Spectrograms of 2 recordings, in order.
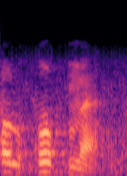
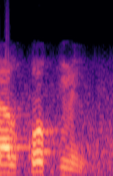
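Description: First: The word ends with a short a vowel. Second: The word ends with a short i vowel. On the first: The word is the object of the verb. "في المثال الثاني جاءت منصوبة على آخرها فتحة" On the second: The word follows a preposition. "في المثال الثالث جاءت مجرورة وعلى آخرها كسرة"

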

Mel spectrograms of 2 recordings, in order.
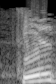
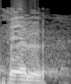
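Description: First: The vowel is pronounced like i. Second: The vowel is pronounced like e. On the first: The speaker calls it right. "fil pakai i" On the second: The speaker calls it wrong. "bukan fil"

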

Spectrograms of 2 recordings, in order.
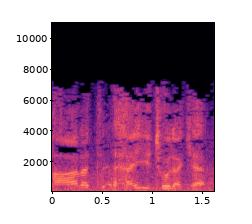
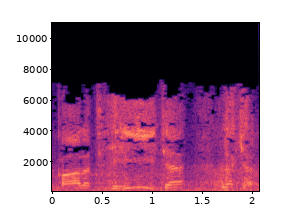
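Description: First: The word begins with hay and ends in tu. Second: The word begins with hi and ends in ta. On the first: "بفتح الهاء وبعدها ياء ساكنة مع ضم التاء" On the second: "بكسر الهاء مع فتح التاء مع سكون الياء"

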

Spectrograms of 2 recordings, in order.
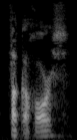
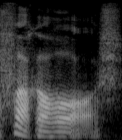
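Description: First: It is said in the speaker's normal voice. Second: It is said in a put-on cowboy voice.

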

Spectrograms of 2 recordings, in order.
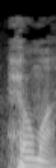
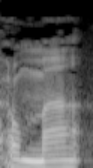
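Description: First: The word ends with a short vowel. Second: The word ends with a long vowel. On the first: The speaker calls it right. "بضم الحاء، ... وفتح الميم ومع التاء المربوطة" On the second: The speaker calls it wrong. "ليس حمى"

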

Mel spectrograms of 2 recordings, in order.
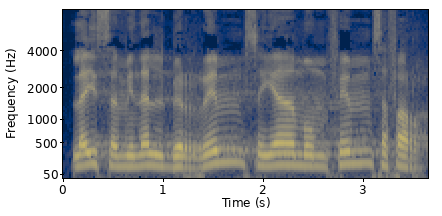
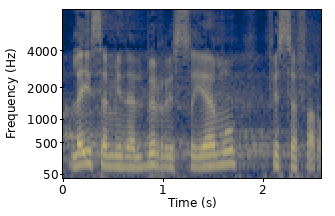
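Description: First: The definite article is pronounced with an m sound. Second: The definite article is pronounced with an l sound. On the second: This is the standard form of the saying.

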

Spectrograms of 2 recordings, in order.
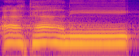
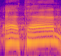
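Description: First: The word ends with a final 'ee' vowel. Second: The word ends without a final 'ee' vowel. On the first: The final ya is kept, unvowelled, when pausing. "أثبت الياء مع الإسكان" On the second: The final ya is dropped when pausing. "إذا وقفت تقول آتان، هذا الحذف"

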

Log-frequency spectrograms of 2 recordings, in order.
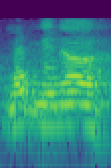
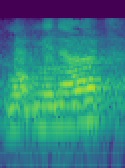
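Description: First: The word ends with an h sound. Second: The word ends with a t sound. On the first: This is the pausal form some Arabs use. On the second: This is the pausal form most Arabs use.

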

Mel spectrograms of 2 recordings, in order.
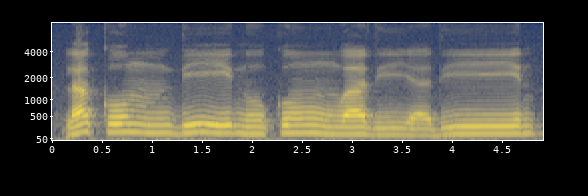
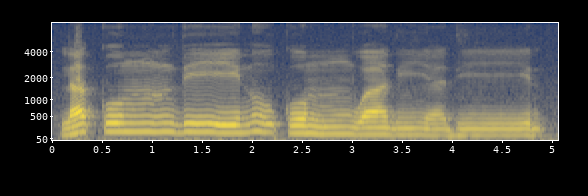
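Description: First: The m blends into the following w sound. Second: The m is held with lips fully closed first. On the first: The speaker calls it wrong. "Apa yang salah diperhatikan adalah ... kurang sempurna nutup bibirnya" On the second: The speaker calls it right. "jangan dimonyongkan langsung"

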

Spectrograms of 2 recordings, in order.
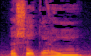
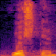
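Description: First: The s sound is followed by an a vowel. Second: The s sound has no vowel after it. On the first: The position is the middle of something not of its kind. "فإنه يكون بالفتح" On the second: The leader stands among them, one of their kind. "وسطهم بالتسكين"

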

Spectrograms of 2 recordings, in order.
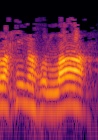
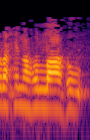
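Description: First: The phrase stops without a final vowel. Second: The phrase ends on a final vowel. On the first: The speaker calls it right. "لكن إذا وقفت تقول رحمه الله" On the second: The speaker calls it wrong. "ما تقول رحمه الله"

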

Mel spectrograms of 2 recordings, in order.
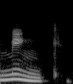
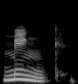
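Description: Both takes have the same delivery.

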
